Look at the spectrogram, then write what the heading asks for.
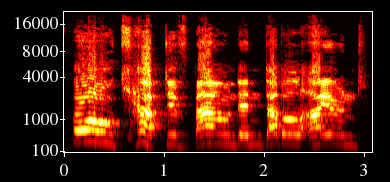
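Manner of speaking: high, loud, slow ghostly cry. Acted. The phantom cries out to Scrooge, high and loud. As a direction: cry out in anguish. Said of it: "cried the phantom".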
